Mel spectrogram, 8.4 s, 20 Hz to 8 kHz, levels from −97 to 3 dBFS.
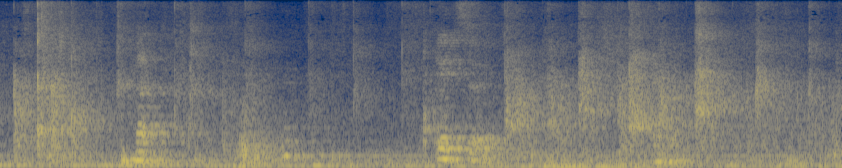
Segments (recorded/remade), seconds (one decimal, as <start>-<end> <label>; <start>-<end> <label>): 0.0-1.3 recorded; 1.3-2.4 remade; 2.4-5.5 recorded; 5.5-6.7 remade; 6.7-8.4 recorded

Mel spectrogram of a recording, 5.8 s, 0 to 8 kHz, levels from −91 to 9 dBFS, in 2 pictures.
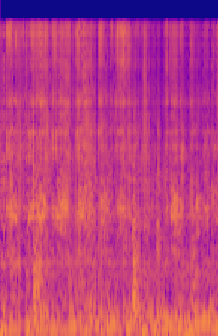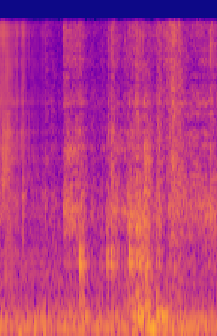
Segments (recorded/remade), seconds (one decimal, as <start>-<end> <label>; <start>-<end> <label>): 0.0-3.5 remade; 3.5-5.8 recorded

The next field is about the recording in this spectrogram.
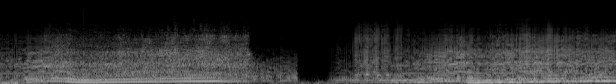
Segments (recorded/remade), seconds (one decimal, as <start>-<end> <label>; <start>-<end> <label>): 0.0-0.5 remade; 0.5-2.6 recorded; 2.6-6.2 remade

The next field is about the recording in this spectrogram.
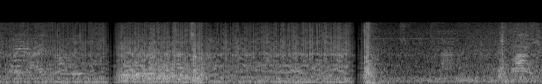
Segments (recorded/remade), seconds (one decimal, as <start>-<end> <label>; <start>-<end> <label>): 0.0-0.5 recorded; 0.5-3.7 remade; 3.7-5.4 recorded

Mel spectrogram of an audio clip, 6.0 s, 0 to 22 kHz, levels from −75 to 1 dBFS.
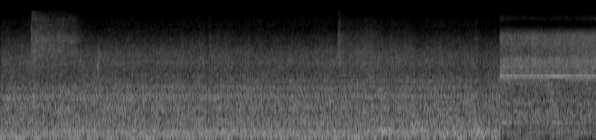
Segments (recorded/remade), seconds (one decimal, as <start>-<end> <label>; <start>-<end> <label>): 0.0-2.9 recorded; 2.9-4.7 remade; 4.7-6.0 recorded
